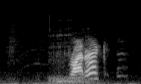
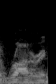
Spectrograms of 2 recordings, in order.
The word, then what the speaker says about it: Roderick: liver how are you well say my name rodick yeah rodick hey rodick what are you a gym teacher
